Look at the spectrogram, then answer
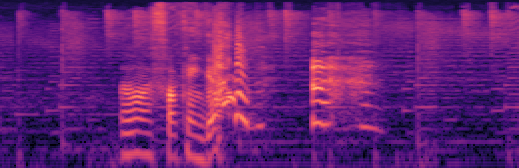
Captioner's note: laughing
